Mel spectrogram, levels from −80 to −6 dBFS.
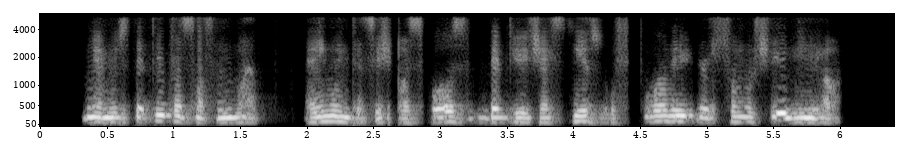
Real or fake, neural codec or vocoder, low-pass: fake; codec, 16 kHz, 0.5 kbps, FreqCodec, smaller model; 5.4 kHz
